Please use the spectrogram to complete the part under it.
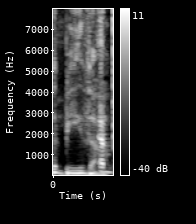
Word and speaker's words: Ibiza: And you didn't Say it wrong, Grant. It's Ibiza.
